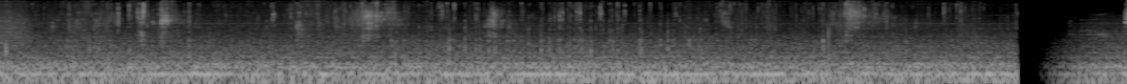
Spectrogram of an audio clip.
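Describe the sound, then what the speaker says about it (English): Grated courgettes are squeezed by hand to press out their juices, giving faint, wet squishing and crunching sounds that run on steadily before stopping abruptly, with no talking. "now we're just going to squeeze out the juices"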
